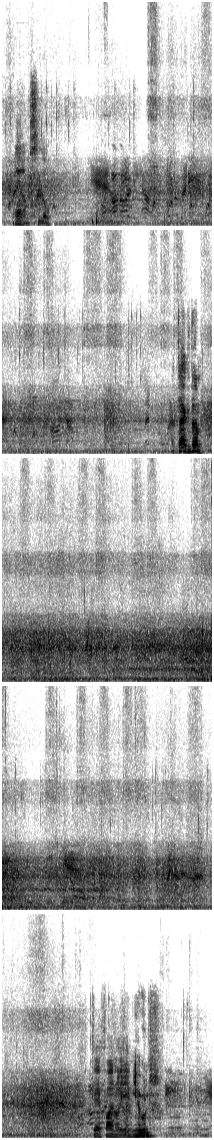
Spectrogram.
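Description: Weapons clash and spells burst in a busy game battle.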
